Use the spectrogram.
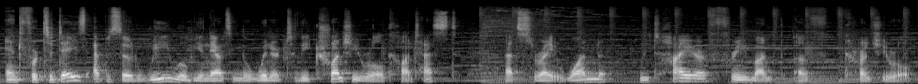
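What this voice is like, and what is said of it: Slightly sick, congested voice. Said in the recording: “Please don't mind my voice, I have a little bit of a cold”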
